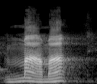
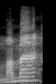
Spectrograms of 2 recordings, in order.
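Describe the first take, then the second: First: The stress is on the first syllable. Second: The stress is on the last syllable. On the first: "si no diría mama" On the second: "se le ve como mamá"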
